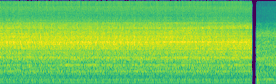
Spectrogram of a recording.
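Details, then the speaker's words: Suzuki Palette wagon engine idling after adjusting belt tension bolts: smooth and even, no squeal or chirp from the belts. "So ngayon paandarin natin guys para magkaalaman na kung tutunog pa ba kung mayingay pa ba."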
